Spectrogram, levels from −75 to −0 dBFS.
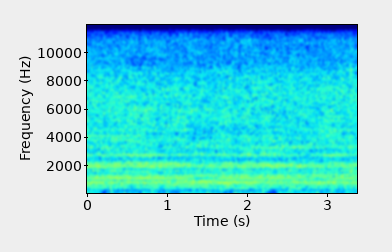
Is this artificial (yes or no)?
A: no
